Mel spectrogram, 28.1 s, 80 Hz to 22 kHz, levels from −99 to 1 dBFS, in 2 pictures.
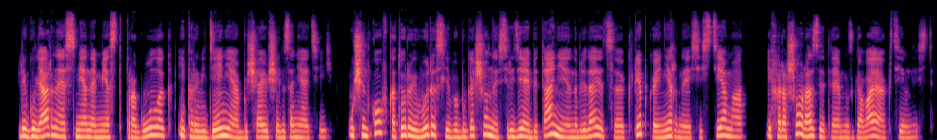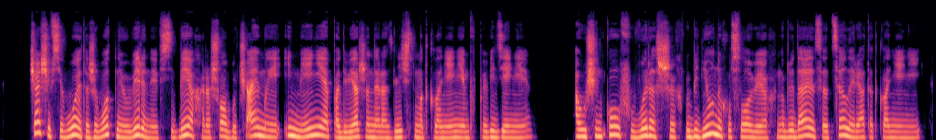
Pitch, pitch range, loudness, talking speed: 180 Hz, 170-210 Hz, -18 LUFS, 110 wpm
